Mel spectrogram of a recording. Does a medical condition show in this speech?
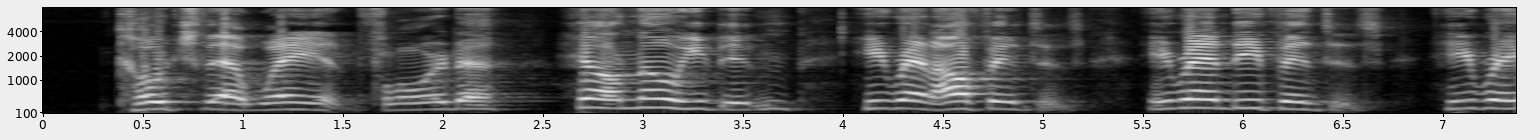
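Yes: cerebral palsy; power wheelchair.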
